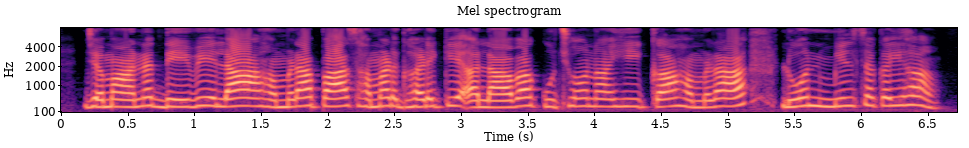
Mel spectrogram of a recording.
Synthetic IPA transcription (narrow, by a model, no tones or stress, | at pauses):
d͡ʒɐmaːnət̪̚d̪eːʋelaːɦɐmɾapaːsɦɐməɽɡʱɐɽkeɐlaːʋakʊt͡ʃʰõnaɦikaɦɐmɾaloːnmɪlsəkəiɦaː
